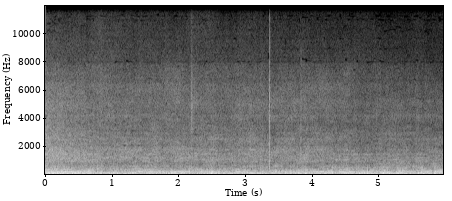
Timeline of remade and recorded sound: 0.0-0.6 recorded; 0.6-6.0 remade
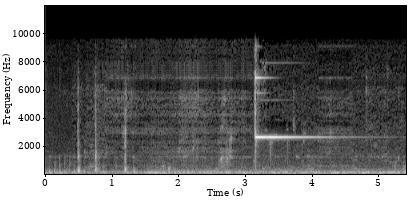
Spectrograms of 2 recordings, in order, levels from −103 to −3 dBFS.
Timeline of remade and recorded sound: 0.0-0.9 recorded; 0.9-3.1 remade; 3.1-4.1 recorded; 4.1-4.6 remade; 4.6-5.4 recorded

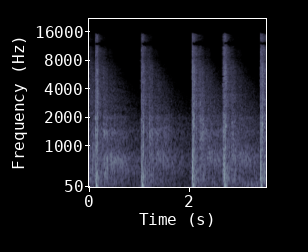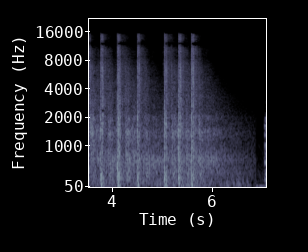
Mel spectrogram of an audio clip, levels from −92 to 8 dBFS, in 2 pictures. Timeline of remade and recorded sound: 0.0-7.1 recorded

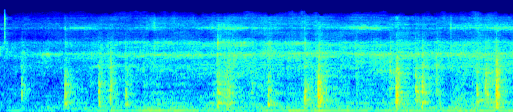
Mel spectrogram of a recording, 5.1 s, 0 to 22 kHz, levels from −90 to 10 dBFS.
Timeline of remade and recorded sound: 0.0-5.1 remade

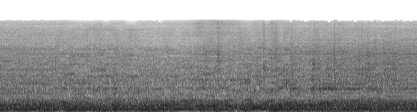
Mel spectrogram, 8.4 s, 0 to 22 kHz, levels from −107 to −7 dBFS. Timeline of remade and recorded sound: 0.0-1.1 recorded; 1.1-2.8 remade; 2.8-3.3 recorded; 3.3-5.8 remade; 5.8-8.4 recorded

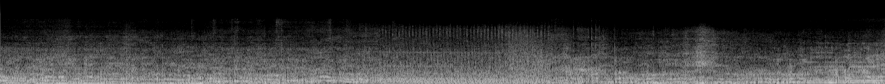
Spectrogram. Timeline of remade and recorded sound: 0.0-3.8 remade; 3.8-5.5 recorded; 5.5-8.9 remade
